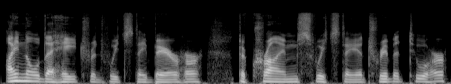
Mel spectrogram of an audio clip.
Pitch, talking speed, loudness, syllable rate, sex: 120 Hz, 200 wpm, -21 LUFS, 5.0 syllables/s, male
